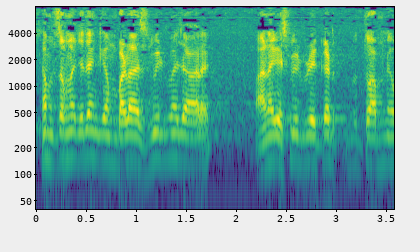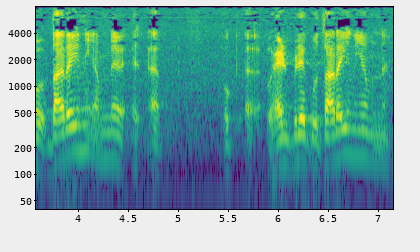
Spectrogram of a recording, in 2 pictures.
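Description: A man giving a sermon as a religious teacher, telling everyday stories and asking rhetorical questions. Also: medium pitch. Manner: storytelling, folksy, rhetorical questions. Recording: slightly dull recording with faint noise.

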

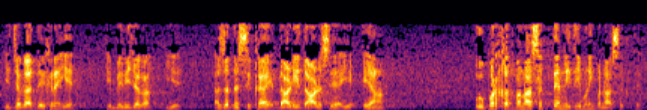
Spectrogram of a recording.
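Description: A man gives an informal religious talk in a casual, conversational manner. He poses rhetorical questions and restarts words mid-sentence. The recording is dull and lo-fi, with a faint hiss underneath. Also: mid-range voice. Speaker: religious preacher.

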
